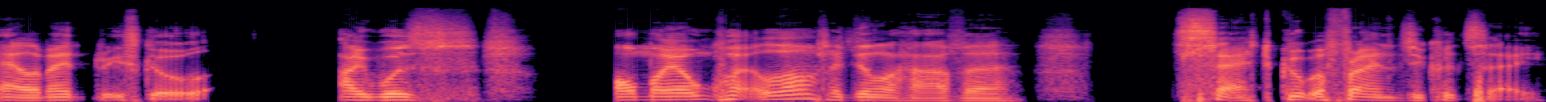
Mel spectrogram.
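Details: Man from South Wales, UK, who has stammered since early childhood and says he stutters less when alone or talking to his dog; stuttering.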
